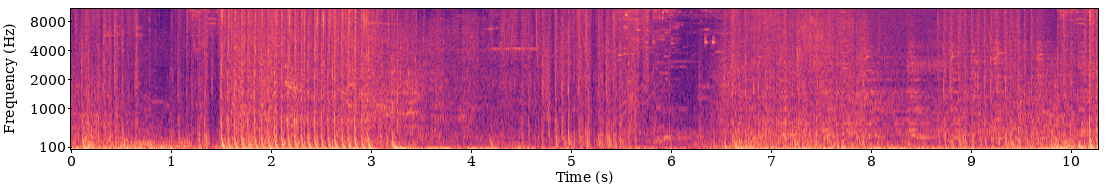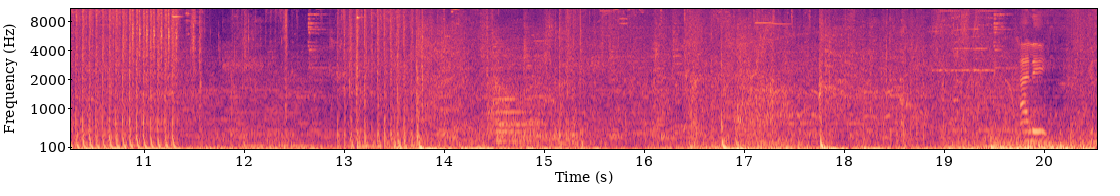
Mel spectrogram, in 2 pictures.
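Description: Dense, continuous gunfire in the video game Crackdown 3, with rapid automatic bursts and heavy booms running loud throughout, mixed with game sounds and voices.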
